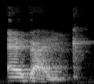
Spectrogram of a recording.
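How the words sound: The h at the start is dropped.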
